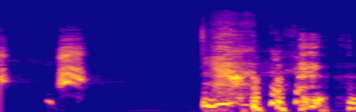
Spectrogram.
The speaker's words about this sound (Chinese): 啊，这个这个这个乌鸦有点像我，是吧？就是带着一种好奇的叫声啊，就是我也很好奇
